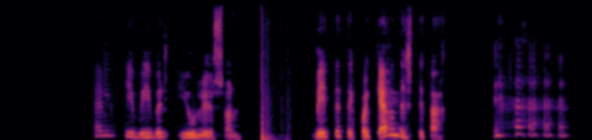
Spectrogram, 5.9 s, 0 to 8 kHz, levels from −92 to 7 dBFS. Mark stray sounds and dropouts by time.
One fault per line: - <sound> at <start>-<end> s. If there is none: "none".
- thud at 2.6-2.9 s
- laugh at 4.9-5.7 s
